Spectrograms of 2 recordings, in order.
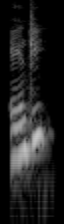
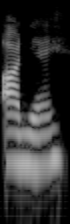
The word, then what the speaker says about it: Anya: Angie? No, Anya.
